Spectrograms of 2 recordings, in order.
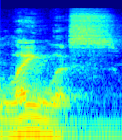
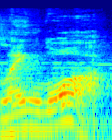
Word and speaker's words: Langlois: We're about to roll through Langless, which looks like it should be pronounced Langlois.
